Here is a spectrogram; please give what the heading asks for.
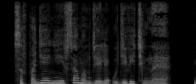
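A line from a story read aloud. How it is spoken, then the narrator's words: Honeyed sweet voice. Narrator (Russian): медоточивым голосом ответила Лианна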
